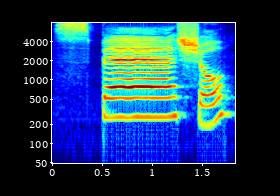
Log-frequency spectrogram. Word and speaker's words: special: Ooh, at the beginning of the first word, special, we have a short E, special. And at the beginning of the second word, we have an A sound, spatial. Let's put both of these words together in a challenge sentence.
